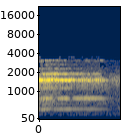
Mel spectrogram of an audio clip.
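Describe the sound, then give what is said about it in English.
The whistle of a night train to Norwich sounds in one long, steady tone, holding strong for over a second before gradually fading off, with no voices present. “A night train to Norwich.”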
